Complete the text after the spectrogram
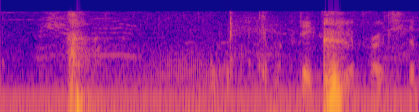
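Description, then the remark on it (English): A cat meows softly a couple of times over a steady low hum with a few brief knocks or bumps in between. “and I don't know if you can hear it, but uh, cat break too.”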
